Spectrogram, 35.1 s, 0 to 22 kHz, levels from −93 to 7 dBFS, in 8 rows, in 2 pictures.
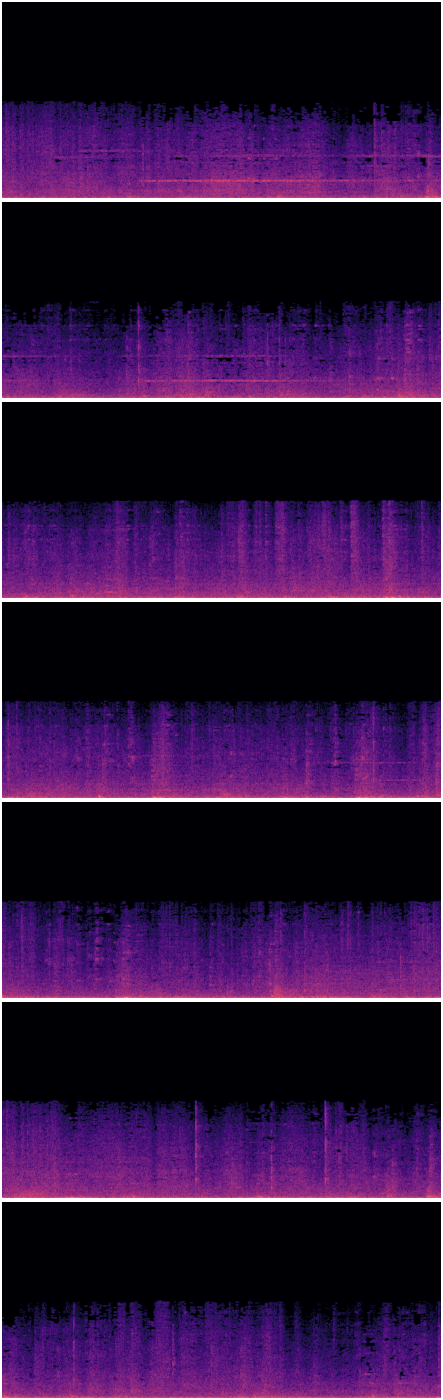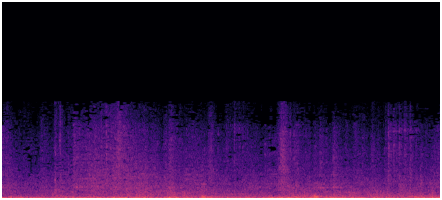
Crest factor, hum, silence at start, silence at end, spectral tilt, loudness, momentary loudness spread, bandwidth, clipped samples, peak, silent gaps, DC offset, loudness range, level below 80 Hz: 20 dB; none; 0 s; 0 s; -5.5 dB/octave; -35 LUFS; 6 LU; 11 kHz; under 0.1%; -14 dBFS; none; under 0.1%; 3 LU; -36 dBFS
